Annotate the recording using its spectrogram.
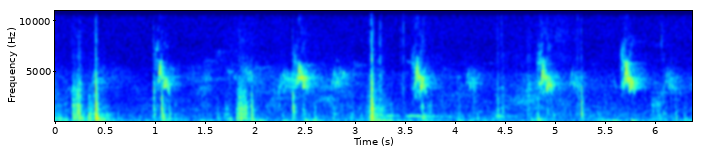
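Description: Plastic knocks and clicks as a plastic mirror guard is pushed and worked onto a van's door mirror housing, with the sharpest click a little past three seconds in.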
